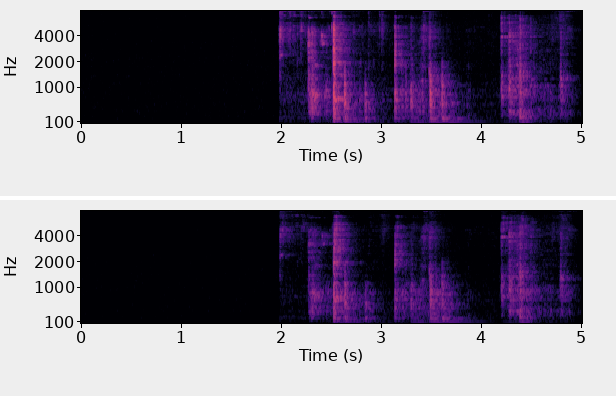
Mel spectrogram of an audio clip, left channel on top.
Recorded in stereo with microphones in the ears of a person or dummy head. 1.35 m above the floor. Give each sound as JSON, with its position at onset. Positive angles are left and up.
{"t": 2.0, "sound": "keys jangling", "side_deg": 35, "distance_m": 0.7}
